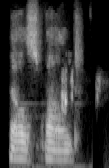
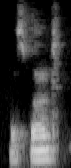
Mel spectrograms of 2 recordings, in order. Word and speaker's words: Hellespont: Hellespont. Hellespont.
